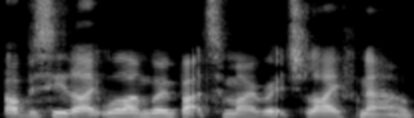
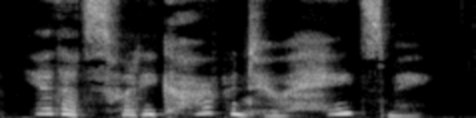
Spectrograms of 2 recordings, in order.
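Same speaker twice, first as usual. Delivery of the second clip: featherlight, breezy, airy, pitched-up voice; 7 semitones higher, 3 dB quieter than usual. Quoting a film scene to another speaker: Goldie Hawn impression. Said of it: "Goldie impression on point".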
